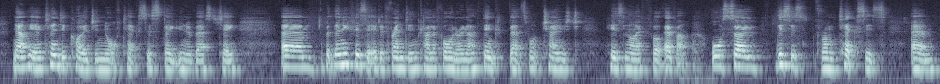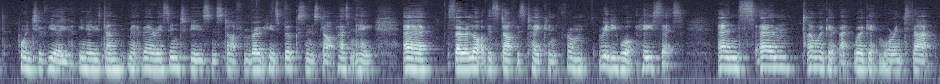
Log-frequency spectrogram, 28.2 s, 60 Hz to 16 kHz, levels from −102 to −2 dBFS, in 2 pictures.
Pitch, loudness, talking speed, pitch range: 165 Hz, -21 LUFS, 160 wpm, 150-175 Hz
